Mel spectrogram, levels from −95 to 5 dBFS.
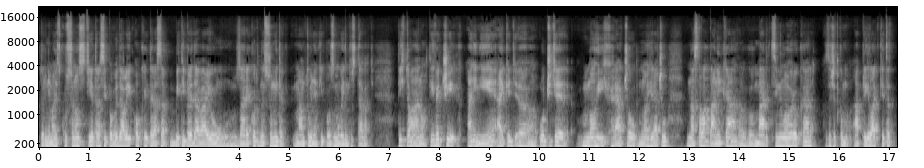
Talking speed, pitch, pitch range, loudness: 160 wpm, 115 Hz, 115-125 Hz, -17 LUFS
